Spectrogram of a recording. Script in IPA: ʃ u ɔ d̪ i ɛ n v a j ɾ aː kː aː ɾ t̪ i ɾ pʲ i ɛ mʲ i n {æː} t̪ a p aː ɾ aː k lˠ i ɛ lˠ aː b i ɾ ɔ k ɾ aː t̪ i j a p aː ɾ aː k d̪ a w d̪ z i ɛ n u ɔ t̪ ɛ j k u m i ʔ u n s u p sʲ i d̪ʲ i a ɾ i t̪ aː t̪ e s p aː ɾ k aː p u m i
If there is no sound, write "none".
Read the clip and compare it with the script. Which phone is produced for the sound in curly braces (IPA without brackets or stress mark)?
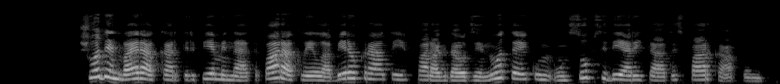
æː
